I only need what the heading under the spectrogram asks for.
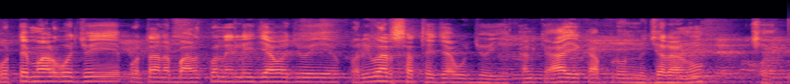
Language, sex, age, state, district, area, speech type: Gujarati, male, 60+, Gujarat, Amreli, rural, spontaneous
